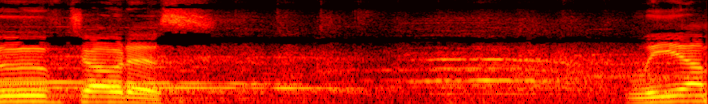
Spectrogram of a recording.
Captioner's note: audience applauding and cheering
